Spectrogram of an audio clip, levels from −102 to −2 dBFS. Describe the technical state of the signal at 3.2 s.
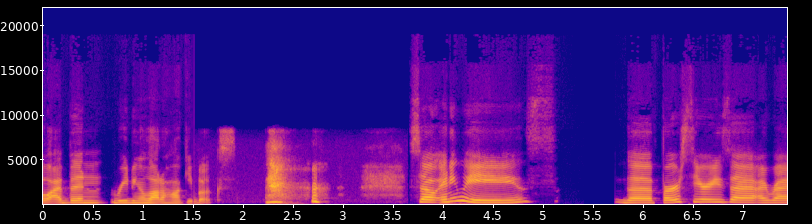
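At 3.2 s the speech sounds dull and boxy, with nothing above 8.3 kHz, a level shift of roughly 5 dB and a faint new noise floor. From 1.49 to 3.67 s, between "a lot of hockey" and "so anyways", the input likely switched to a poorer device with a narrower band.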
